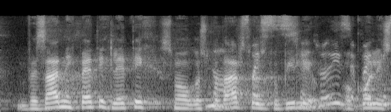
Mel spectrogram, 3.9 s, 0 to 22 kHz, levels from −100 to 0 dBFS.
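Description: Throughout, the speech returns as a faint, thinner copy about a third of a second late, about 23 dB down: echo with no canceller from a far-end loudspeaker.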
